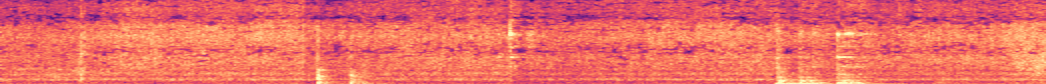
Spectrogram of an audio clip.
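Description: Chicken liver sautéing in a clay pot with parboiled rice and gizzards, a steady close sizzle with a few scraping stir strokes and clunks against the pot.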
